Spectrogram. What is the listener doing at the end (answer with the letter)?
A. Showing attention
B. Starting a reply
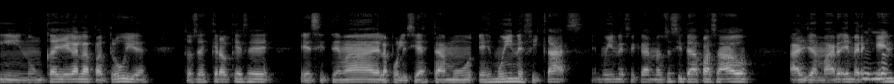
B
